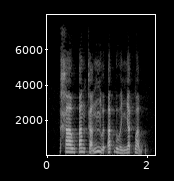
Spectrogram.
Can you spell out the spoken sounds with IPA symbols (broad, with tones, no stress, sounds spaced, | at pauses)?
x aː˧ w ʔ a˧ n k a̰˧˥ n ɲ ṵ˧˨ ə̯ ʔ a˦˥ k̚ l u˨˩ ə̯ ɲ a˦˥ k̚ v a̰˧˨ w ʔ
